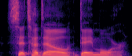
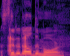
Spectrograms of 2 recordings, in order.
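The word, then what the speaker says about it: Citadelle des Morts: here we go uh for those who don't speak French it's pronounced Citadel de Moore don't mess this up that's what they say don't mess this up yeah Citadel de Mo so that's Citadel de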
